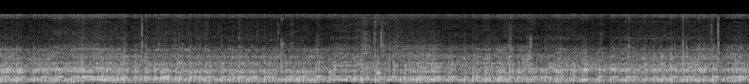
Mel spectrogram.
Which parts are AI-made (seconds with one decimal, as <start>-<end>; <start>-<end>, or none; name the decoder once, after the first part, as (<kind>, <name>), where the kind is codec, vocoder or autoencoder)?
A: 0.5-1.0 (codec, SNAC); 3.1-6.1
